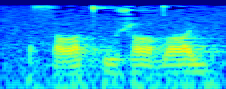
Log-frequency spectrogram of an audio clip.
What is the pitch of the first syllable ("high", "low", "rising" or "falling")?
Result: rising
